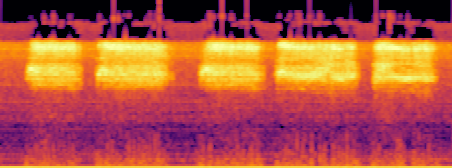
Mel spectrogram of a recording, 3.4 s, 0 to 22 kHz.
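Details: Barn owls fighting over a tiny mouse, 6-4-15. Five loud rasping hisses of roughly half a second each come in quick succession, separated by short pauses, with a low droning rumble throughout.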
